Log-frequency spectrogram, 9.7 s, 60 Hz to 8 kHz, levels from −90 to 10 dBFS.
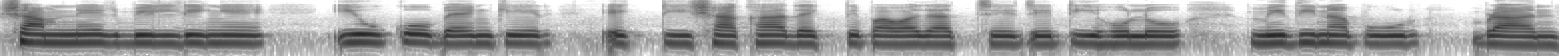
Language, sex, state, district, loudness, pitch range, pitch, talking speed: Bengali, female, West Bengal, Paschim Medinipur, -18 LUFS, 180-190 Hz, 185 Hz, 100 wpm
